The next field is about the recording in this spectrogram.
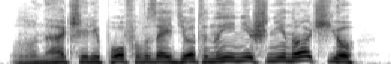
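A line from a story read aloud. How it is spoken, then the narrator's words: Prisoner's mutter. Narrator (Russian): пробормотал узник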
